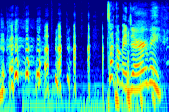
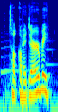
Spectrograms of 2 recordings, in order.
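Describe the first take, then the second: First: It is screamed loudly with feeling. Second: It is said at a normal volume. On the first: The speaker calls it right. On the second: The speaker calls it wrong.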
